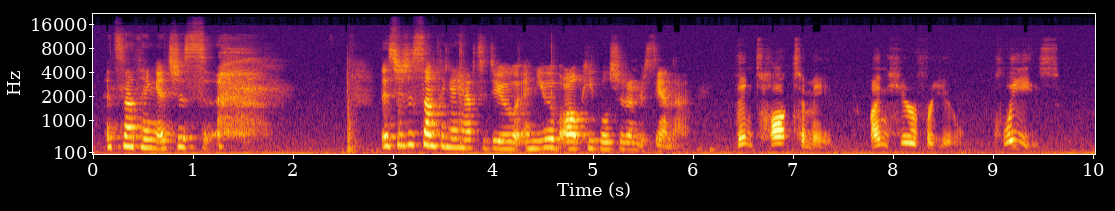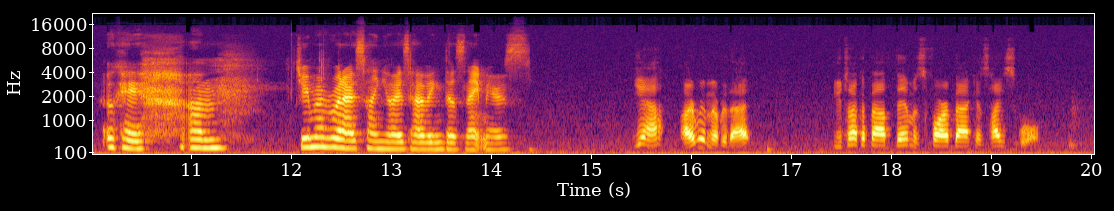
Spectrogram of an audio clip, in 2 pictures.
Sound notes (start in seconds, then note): 1.2 sighing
